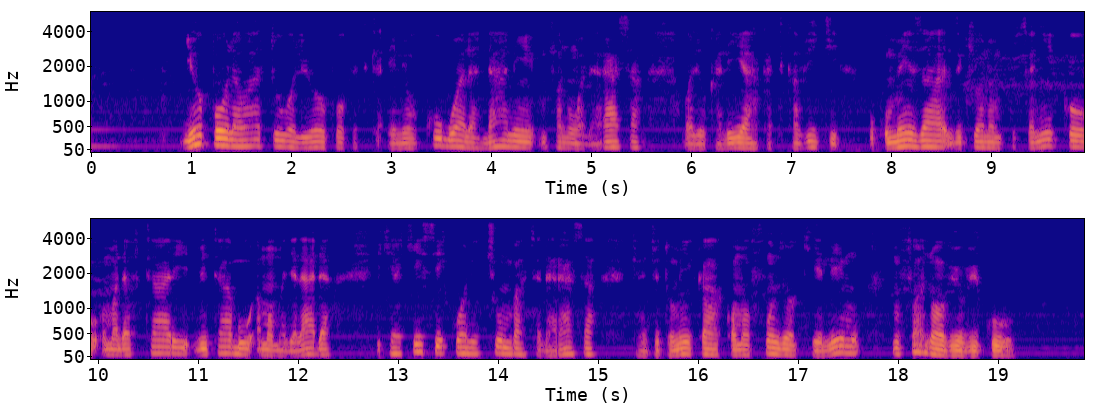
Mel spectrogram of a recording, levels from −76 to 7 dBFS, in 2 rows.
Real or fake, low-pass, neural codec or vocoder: real; 5.4 kHz; none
